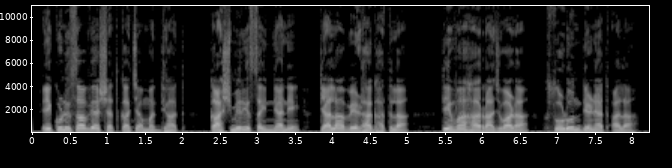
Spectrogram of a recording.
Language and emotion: Marathi, neutral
